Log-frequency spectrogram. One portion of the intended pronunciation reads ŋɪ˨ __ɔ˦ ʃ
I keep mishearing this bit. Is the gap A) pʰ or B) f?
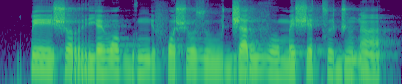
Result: B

